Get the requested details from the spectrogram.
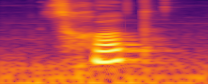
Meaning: step (of a stairway)
- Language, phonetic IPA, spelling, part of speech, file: Czech, [ˈsxot], schod, noun, Cs-schod.ogg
